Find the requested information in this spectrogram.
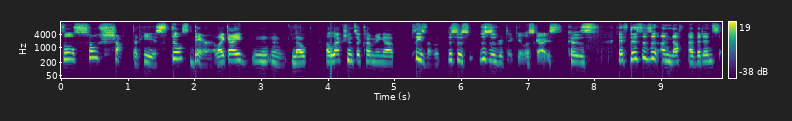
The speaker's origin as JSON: {"language": "English", "region": "Texas", "country": "United States", "tie": "born or raised there", "said": "I grew up in Texas, so I'm used to it"}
